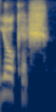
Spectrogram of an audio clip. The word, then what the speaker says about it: Joachim: If he's from Germany, if he's from Germany, it's Joachim Jokish. Jokish, okay. You pronounce the J as a Y.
